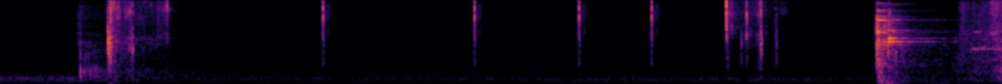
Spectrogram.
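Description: Menu selections click softly.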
